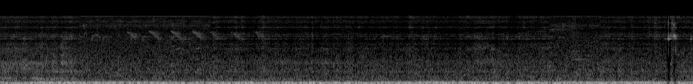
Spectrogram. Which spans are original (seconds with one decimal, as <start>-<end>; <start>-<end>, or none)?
0.8-2.1; 5.5-6.0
